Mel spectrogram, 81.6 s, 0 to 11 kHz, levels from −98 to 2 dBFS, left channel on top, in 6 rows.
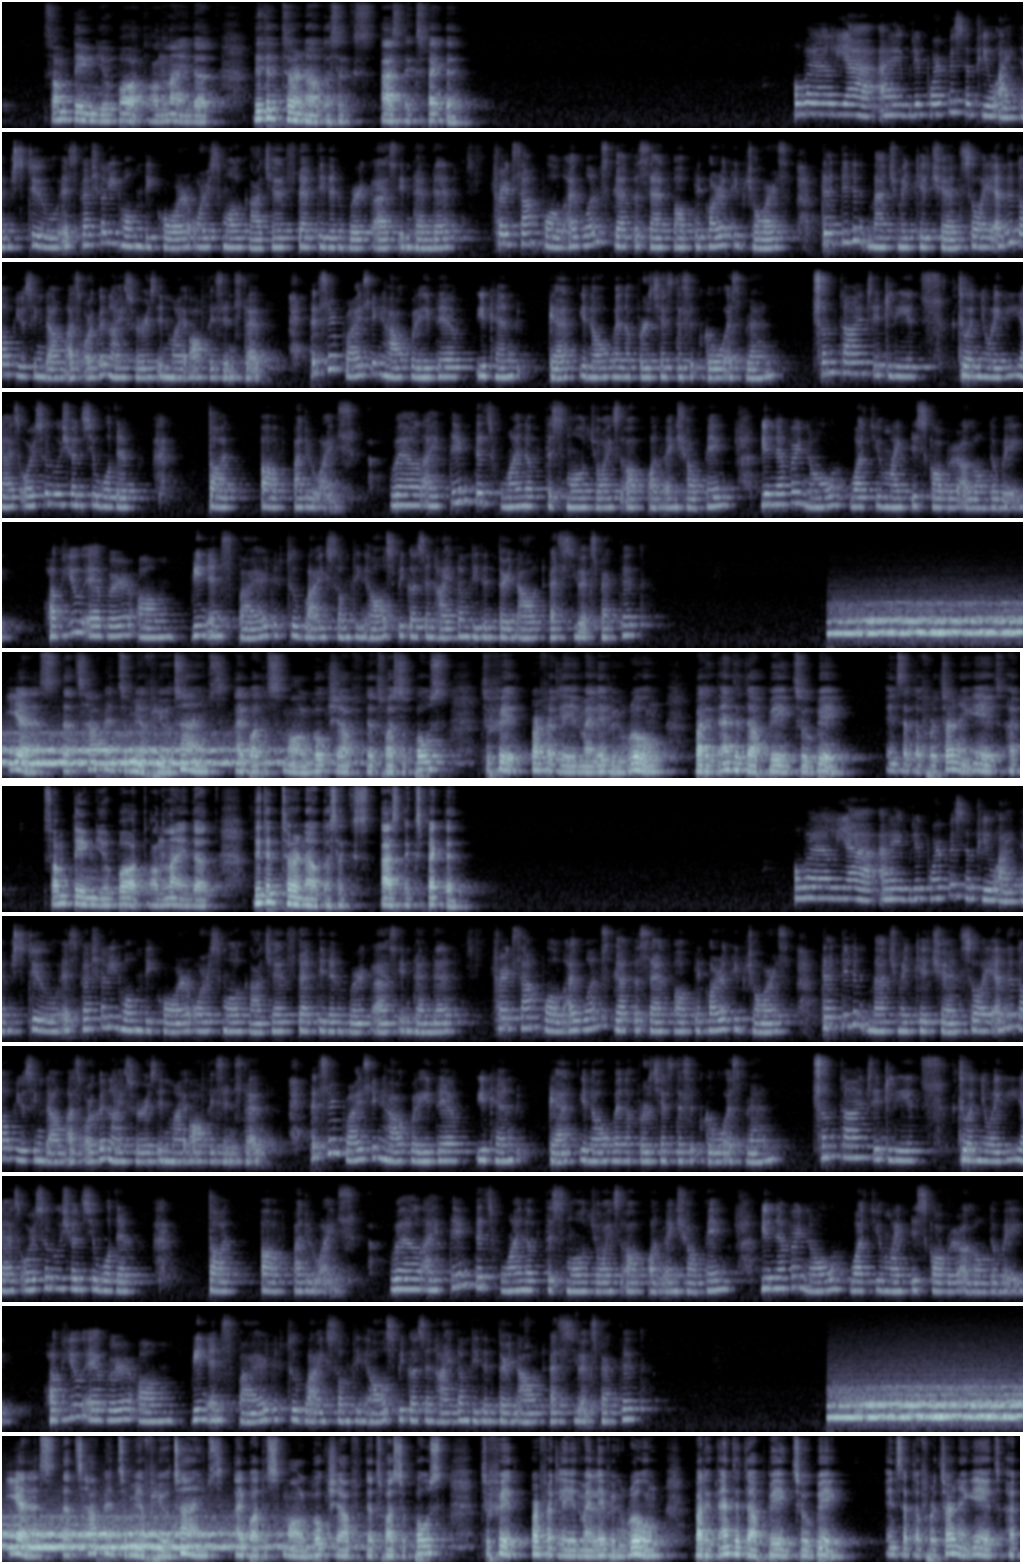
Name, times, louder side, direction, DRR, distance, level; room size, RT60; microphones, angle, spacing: voice 1, 0.6-6.1 68.1-74.9 75.1-79.2 79.9-81.6, right 2 dB, 65° right, 8 dB, 1.0 m, -32 dB
voice 2, 10.6-19.6 20.2-30.7 31.1-34.1 34.5-37.6 38.0-42.6 42.9-43.0 43.6-43.9 44.3-45.5 46.0-54.5 55.0-62.9, equal, 20° left, 2 dB, 1.3 m, -40 dB
sound 1, 65.4-73.6, right 3 dB, 80° right, 0.5 m, -30 dB
8.9 x 8.2 x 3.6 m, 0.70 s
head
